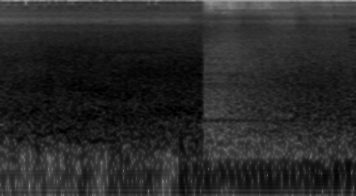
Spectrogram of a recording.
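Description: Water in a stream at the Kaeng Nok Khao tent campsite gives off a steady, close rushing wash that continues evenly throughout, its tone shifting slightly partway through, with no voices.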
